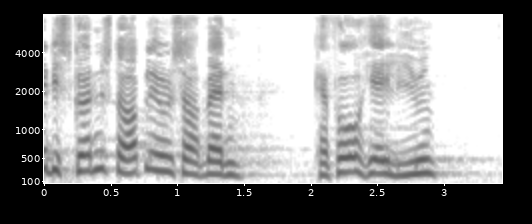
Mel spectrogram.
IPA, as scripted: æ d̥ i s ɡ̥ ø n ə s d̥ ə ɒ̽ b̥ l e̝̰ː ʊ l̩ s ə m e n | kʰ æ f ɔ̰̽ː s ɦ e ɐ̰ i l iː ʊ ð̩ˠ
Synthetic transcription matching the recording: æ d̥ i s ɡ̥ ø n ə s d̥ ə ɒ̽ b̥ l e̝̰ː ʊ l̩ s ɐ m æ n | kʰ æ f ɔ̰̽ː ɦ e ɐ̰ i l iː ʊ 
